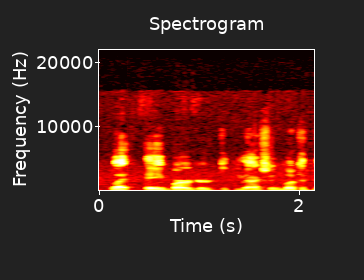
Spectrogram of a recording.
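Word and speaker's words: Whataburger: Water burger. Oh, water burger. I'm not a fan of the burgers honestly. Okay. But they're burger. It's literally What a burger.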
